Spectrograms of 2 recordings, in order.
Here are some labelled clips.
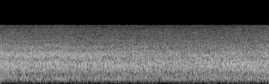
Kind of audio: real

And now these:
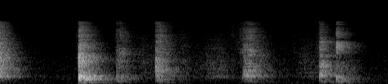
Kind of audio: real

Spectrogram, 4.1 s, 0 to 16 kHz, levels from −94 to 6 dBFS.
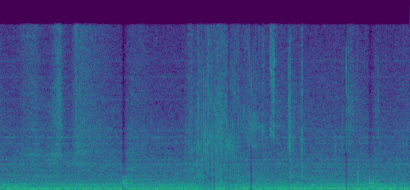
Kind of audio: real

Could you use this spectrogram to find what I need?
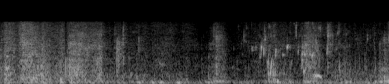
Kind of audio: real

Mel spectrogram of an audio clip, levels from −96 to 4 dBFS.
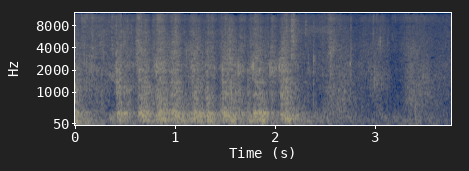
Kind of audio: real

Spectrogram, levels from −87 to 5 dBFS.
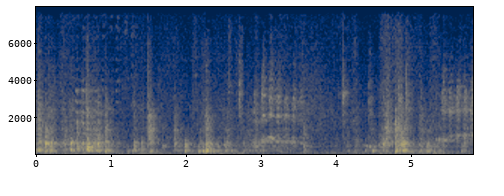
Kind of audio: fake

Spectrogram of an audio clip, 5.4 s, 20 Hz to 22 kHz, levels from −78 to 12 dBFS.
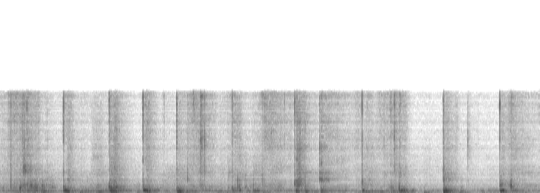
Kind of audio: fake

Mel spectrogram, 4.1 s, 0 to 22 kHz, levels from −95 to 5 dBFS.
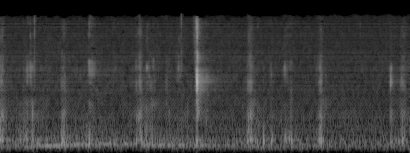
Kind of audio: fake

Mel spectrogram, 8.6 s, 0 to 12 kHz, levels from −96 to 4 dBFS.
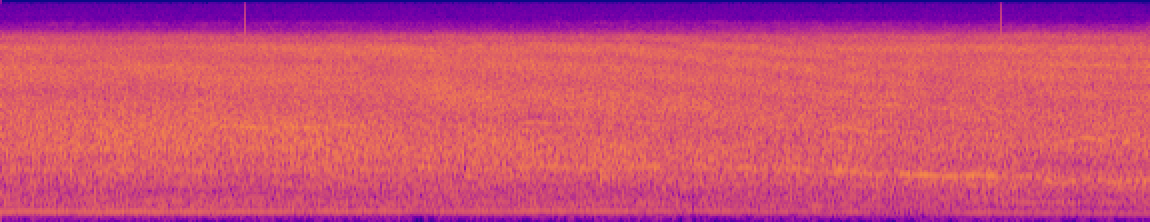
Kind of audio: real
